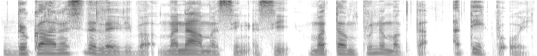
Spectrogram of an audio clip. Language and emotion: Manipuri, happy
